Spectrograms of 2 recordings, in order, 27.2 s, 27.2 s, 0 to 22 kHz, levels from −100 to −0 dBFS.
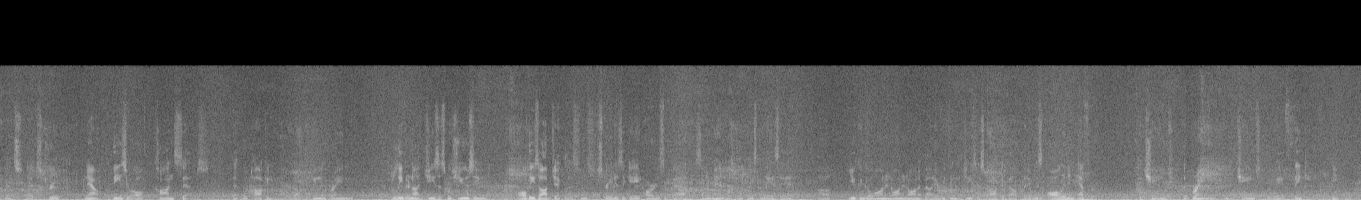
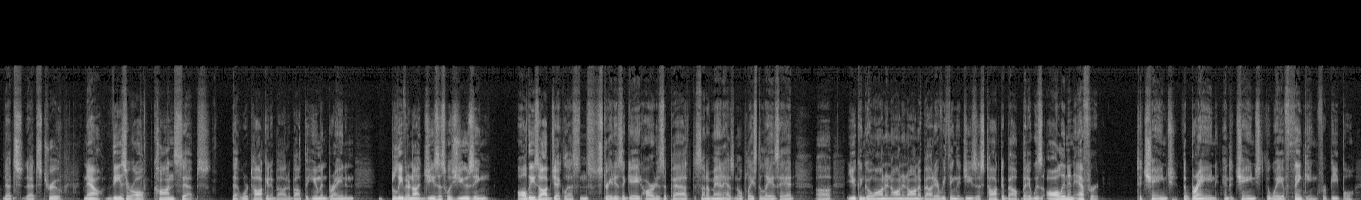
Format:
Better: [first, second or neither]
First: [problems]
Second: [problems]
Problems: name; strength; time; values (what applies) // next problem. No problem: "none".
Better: second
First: hiss; loud; throughout; 3 dB below the speech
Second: none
